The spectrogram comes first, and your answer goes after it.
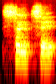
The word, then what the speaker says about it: srce: The word for the day is pronounced srce.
